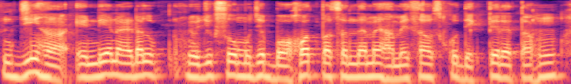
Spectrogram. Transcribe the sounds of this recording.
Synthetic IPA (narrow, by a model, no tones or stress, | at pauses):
d͡ʒiːɦãɪ̃ɳɖijənaːɪɖəlmjuːd͡ʒɪksomʊd͡ʒʱebɔhɔt̪̚pɐsə̃nd̪ɦɛmɛ̃ɦɐmeːʃaʊskod̪eːk̚ʰt̪eɾɛɦt̪aɦũː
